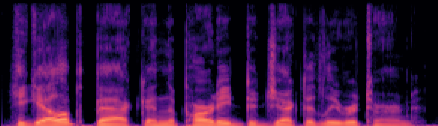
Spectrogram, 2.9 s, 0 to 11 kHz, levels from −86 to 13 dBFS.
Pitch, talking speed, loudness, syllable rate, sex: 130 Hz, 165 wpm, -16 LUFS, 5.9 syllables/s, male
